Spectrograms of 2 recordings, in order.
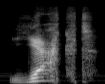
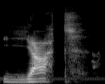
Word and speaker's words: yacht: just spelled it out sounded out the way it's spelled and I said yak. And the teacher was like what? And somebody next to me said that's yacht.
